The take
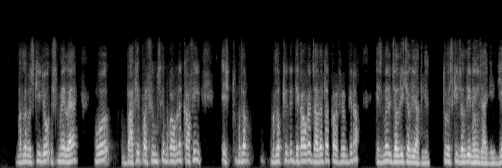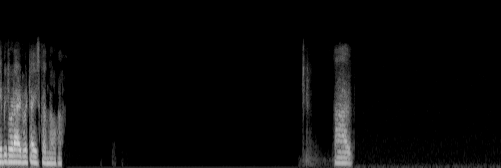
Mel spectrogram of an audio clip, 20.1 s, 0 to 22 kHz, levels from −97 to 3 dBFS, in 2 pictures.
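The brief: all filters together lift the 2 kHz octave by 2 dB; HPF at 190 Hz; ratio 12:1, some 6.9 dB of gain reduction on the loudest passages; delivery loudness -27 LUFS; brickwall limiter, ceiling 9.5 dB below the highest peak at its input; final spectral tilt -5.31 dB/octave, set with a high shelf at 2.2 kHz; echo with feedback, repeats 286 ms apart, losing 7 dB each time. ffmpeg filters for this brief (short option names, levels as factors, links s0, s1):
-af "highpass=190,equalizer=f=2000:t=o:g=5,highshelf=f=2200:g=-5,acompressor=threshold=0.112:ratio=12,alimiter=limit=0.0944:level=0:latency=1,aecho=1:1:286|572|858|1144|1430:0.447|0.201|0.0905|0.0407|0.0183,volume=1.58"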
